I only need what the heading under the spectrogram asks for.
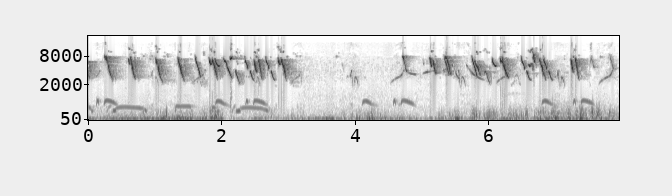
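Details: Saffron finch song for stimulating another bird: two dense bursts of sharp, high downslurred notes separated by a pause of about two seconds, with soft low whistles below.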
